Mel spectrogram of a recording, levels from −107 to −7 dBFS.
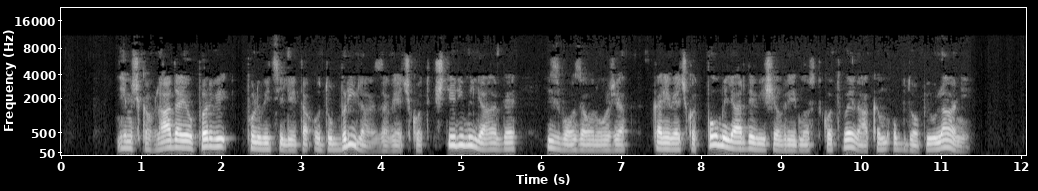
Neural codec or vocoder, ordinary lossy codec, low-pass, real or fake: none; MP3, 48 kbps; 19.8 kHz; real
